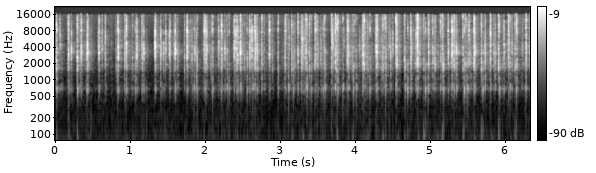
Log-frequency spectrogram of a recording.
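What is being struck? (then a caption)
Plastic game controller. Fingertips and nails rapidly tap and click the buttons and shell of a hand-sized, hollow black plastic PS4-style gamepad held in both hands, possibly with faint mouth sounds mixed in. The result is a dense, steady stream of short, dry, bright clicks with a hollow plastic rattle and almost no ring.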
